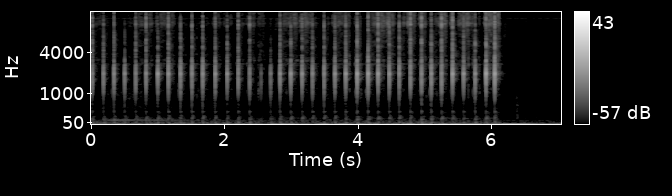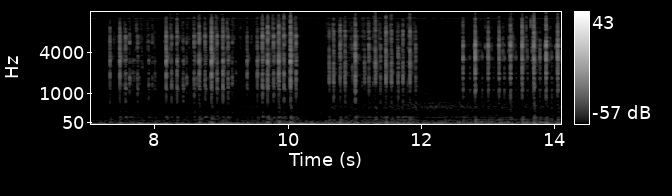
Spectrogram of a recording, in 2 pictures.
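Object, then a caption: Mechanical keyboard with PBT keycaps and aluminium case. A UTD 360C tenkeyless mechanical keyboard in a gummy-worm mount, with a silver aluminum case, white PBT keycaps and Vintage Black switches lubed with 205g0 and filmed, is typed on with one hand's fingertips, moving from the spacebar to the left modifier and shift keys. For the first six seconds, rapid, steady keystrokes give short, crisp clacks over a deep, low thock. These are followed by quieter, separated bursts of keypresses with brief pauses between them.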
